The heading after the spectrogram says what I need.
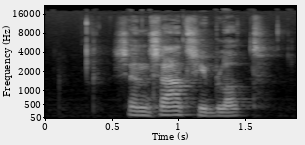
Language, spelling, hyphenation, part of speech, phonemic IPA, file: Dutch, sensatieblad, sen‧sa‧tie‧blad, noun, /sɛnˈzaː.(t)siˌblɑt/, Nl-sensatieblad.ogg
- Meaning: tabloid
